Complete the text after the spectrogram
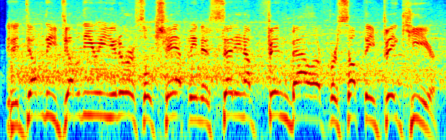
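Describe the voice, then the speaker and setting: A man playing an excited wrestling play-by-play announcer in a video game, with emphatic, projected commentary. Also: high voice, brisk, over a noisy crowd, lightly acted. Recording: loud arena noise behind.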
